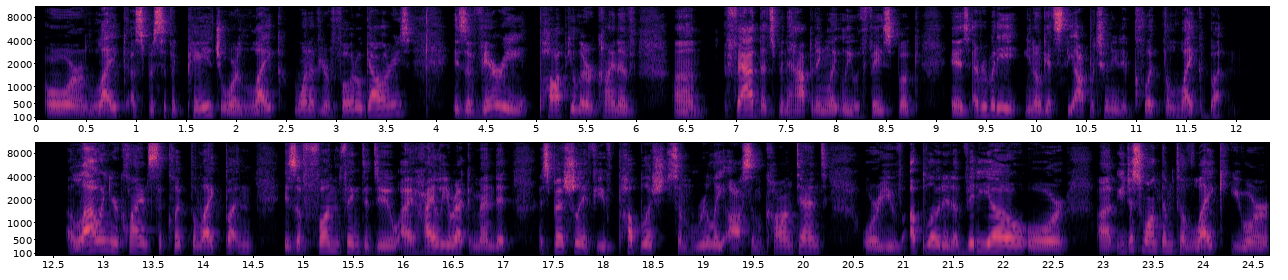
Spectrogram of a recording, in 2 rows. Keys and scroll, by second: 3.8 Right.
